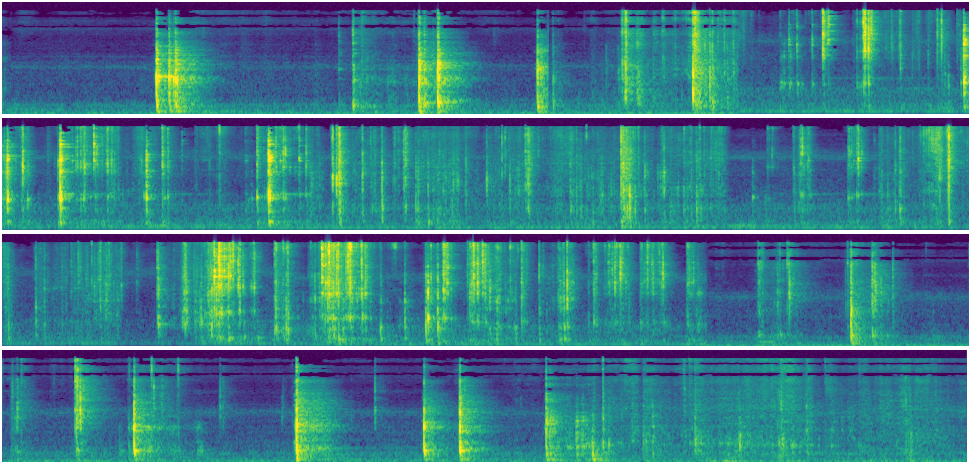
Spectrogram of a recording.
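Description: Aluminium coffee capsules being handled and dropped into a glass jar, with cardboard capsule boxes being torn open: an irregular run of clicks, clinks and crinkles.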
